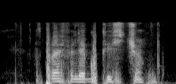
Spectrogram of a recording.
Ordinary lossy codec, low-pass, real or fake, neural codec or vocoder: MP3, 64 kbps; 7.2 kHz; real; none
